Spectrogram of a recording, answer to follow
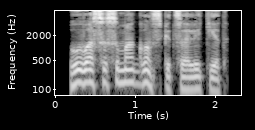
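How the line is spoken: Sigh. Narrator (Russian): вздохнул Клаус

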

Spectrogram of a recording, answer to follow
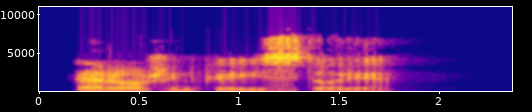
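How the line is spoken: Grumbled. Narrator (Russian): буркнул Кулябка

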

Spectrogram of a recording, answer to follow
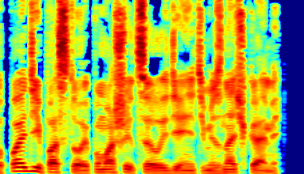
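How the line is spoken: Sighing. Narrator (Russian): вздохнул Пэтти

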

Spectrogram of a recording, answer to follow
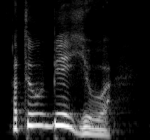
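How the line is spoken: Lazy advice. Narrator (Russian): лениво посоветовала Женя

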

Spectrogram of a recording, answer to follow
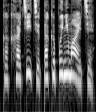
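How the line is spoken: Snapping, annoyed at herself. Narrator (Russian): огрызнулась Вика, злясь на себя за высказанную глупость

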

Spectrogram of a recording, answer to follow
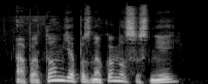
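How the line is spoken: Quiet. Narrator (Russian): тихо продолжил куратор

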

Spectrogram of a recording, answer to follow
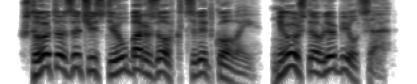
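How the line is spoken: Deep bass voice. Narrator (Russian): пробасил Витя

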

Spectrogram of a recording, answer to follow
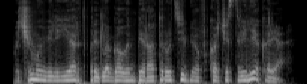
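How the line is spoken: Barely audible question. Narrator (Russian): едва слышно спросил Бейл

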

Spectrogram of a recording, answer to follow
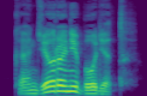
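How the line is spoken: Gloomy. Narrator (Russian): мрачно произнес

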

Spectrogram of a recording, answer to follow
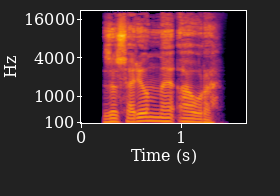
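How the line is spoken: Sighing. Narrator (Russian): вздохнула Герта

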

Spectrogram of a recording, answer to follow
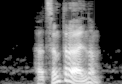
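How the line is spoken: Calm repetition. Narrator (Russian): спокойно повторил Бешеный

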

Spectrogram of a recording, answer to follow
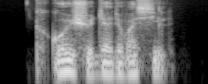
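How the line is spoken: Muttered. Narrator (Russian): пробормотал Рамир

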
